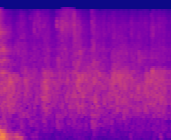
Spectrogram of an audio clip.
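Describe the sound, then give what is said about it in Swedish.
Steady audience applause, a dense wash of many hands clapping at fairly even loudness throughout, with no voices standing out. “Det är värt en applåd.”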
